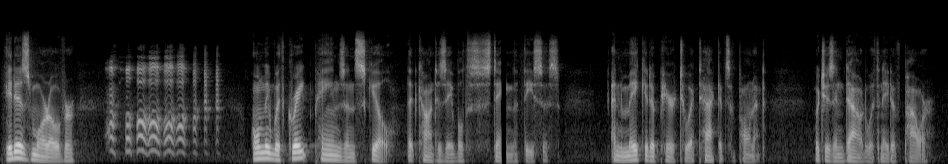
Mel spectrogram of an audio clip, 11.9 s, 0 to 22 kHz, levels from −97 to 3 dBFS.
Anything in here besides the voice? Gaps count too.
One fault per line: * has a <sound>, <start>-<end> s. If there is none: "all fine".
* has a laugh, 1.3-2.9 s
* has a dropout, 6.3-6.3 s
